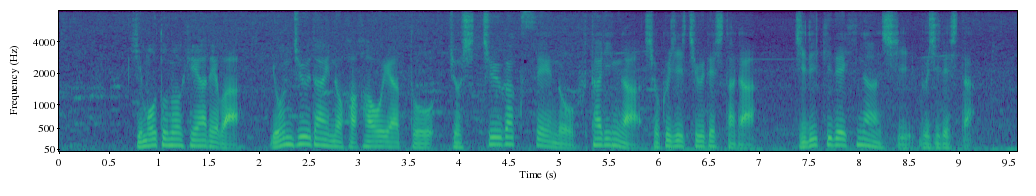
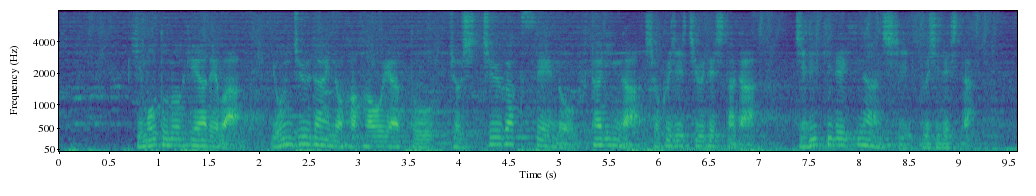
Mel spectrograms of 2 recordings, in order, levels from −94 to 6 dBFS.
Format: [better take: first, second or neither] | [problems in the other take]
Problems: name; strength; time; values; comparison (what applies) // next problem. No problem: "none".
first | background sound (Hands); 10 dB below the speech // room echo; dies away in 2.3 s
